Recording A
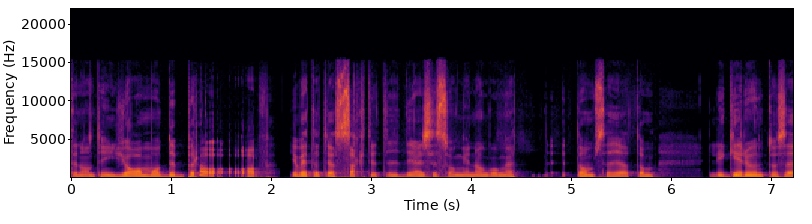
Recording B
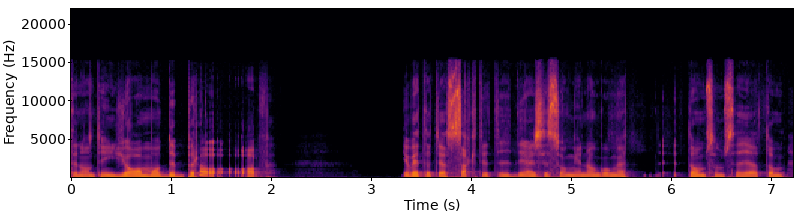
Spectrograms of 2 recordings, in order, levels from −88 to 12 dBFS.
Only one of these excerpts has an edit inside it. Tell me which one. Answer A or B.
A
